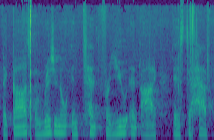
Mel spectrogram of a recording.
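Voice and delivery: very soft, low and measured; hushed solemnity. Real, not acted. Preacher rebuts the movie's line on death, hushed. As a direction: drop right down, grave and deliberate.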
